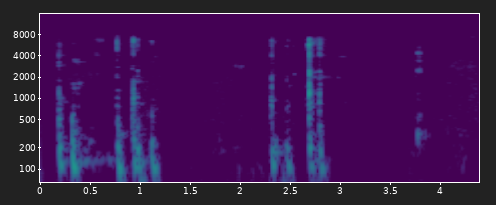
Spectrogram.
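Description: Faint, irregular clicks of a computer mouse and keyboard being worked by hand, about seven in all, bunched about a second in and again near three seconds, over otherwise near-silent room tone.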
